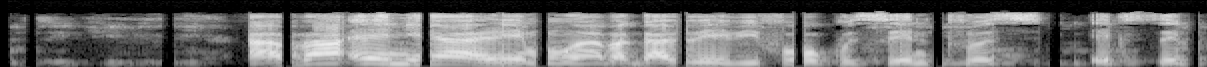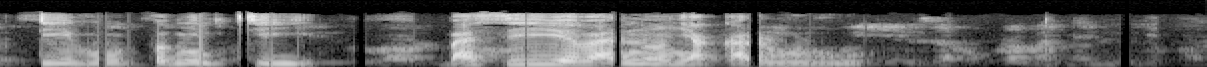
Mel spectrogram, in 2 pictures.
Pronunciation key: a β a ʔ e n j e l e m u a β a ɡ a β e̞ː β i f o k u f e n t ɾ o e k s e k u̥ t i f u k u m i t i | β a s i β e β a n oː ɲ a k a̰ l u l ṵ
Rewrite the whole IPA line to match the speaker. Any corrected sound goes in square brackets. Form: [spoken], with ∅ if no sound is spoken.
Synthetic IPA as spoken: a β a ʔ e n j [a] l e m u a β a ɡ a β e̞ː β i f o k u [s] e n t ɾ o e k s e k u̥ t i [v] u k [o] m i t i | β a s i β e β a n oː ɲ a k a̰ l u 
